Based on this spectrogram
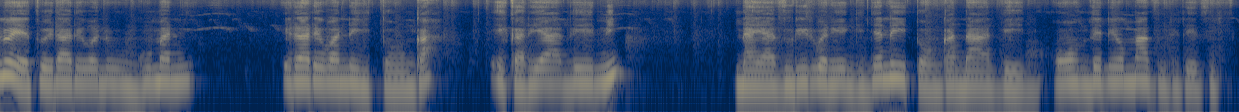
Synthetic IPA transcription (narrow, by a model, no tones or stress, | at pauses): nɔjɛtweɾaɾewaneuːŋɡumani | eɾaɾewaneitɔŋɡa | ekaɾeaðeni | najaðuɾiɾwɛnɛŋɡiɲaneitɔŋɡanaːðeniɔnðɛneɔmaðuɾiɾɛðiɾ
